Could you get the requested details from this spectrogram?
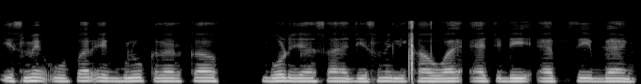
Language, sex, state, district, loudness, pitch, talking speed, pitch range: Hindi, male, Jharkhand, Ranchi, -19 LUFS, 145 Hz, 175 wpm, 140-150 Hz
